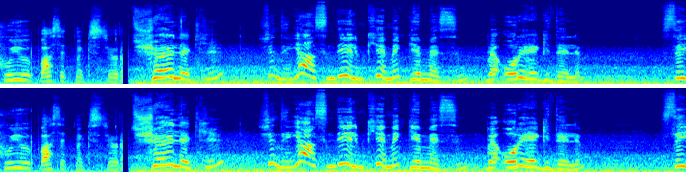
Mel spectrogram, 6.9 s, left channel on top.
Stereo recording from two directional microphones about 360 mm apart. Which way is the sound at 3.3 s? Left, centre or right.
Centre.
